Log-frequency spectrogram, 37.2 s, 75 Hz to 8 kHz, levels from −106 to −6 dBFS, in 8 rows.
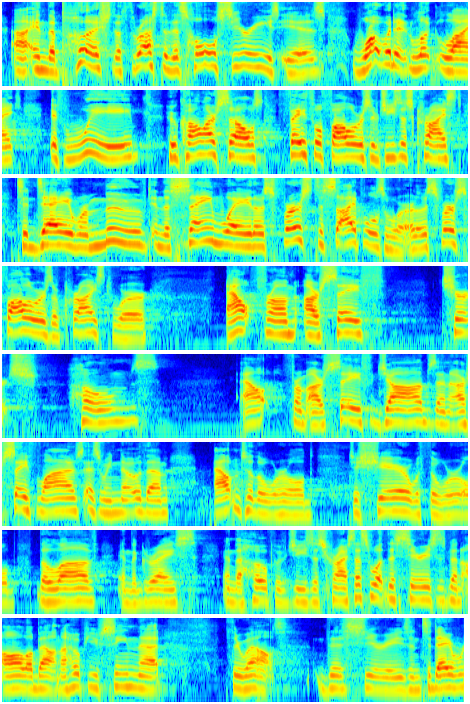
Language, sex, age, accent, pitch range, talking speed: English, male, 30-49, American, 165-205 Hz, 165 wpm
